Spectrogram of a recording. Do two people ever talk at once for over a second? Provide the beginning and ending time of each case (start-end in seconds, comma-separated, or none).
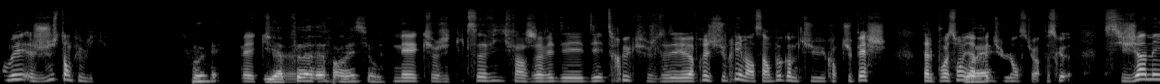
none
